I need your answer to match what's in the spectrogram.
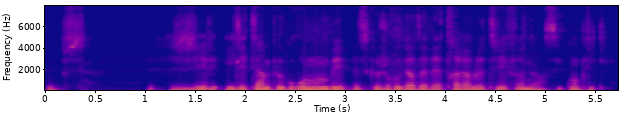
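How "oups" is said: whispered oops. Real, not acted. Slip of the pen while writing.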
